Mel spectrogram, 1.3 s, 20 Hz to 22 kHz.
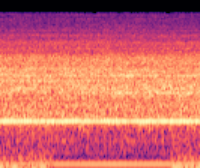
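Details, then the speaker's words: Ender 3 V2 with the 32-bit V4.2.7 silent board: a steady, even fan hiss with a fixed high tone and no motor grind. The meter reads about 50–54 dB, mainly fan noise drowning out the motors; normal quiet printing. "difference it's so quiet right and if you look at the decibel meter it's although it's showing around 54 50 something it is actually mainly the sound of the fan"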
